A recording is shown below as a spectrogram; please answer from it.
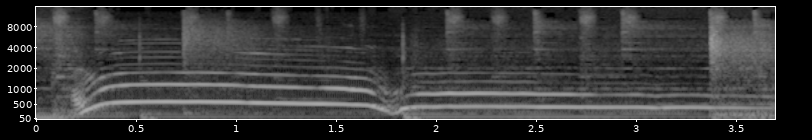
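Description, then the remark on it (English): Coyotes howl loudly and close by in the evening, one long wavering note that rises, dips, then holds steady before trailing off, with faint yips scattered through the background. “Coyotes. And they were close.”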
